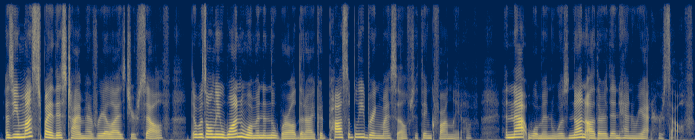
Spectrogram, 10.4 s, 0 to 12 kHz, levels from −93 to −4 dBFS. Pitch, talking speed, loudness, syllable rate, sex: 205 Hz, 205 wpm, -20 LUFS, 5.7 syllables/s, female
